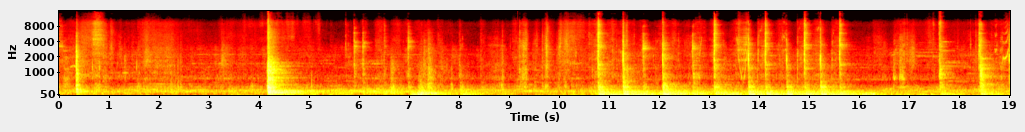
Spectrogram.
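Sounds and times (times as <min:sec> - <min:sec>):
tools knocking and clicking: 0:10.7 - 0:15.9, 0:17.6 - 0:19.0.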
